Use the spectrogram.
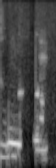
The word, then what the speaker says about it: women: Yes, men, but women is women, porque el acento está en la primera sílaba de women.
